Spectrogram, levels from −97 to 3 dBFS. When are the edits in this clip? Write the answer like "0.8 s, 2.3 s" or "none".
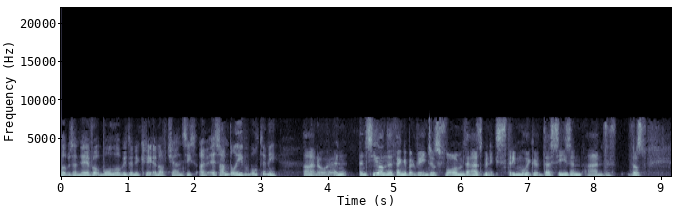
6.1 s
